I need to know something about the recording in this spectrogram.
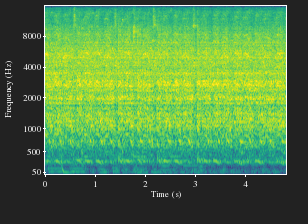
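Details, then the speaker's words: Honda S2000 rebuild with new battery, cranked next day: starter churns engine unevenly but it never fires; pulled spark plugs were wet with fuel, flooded cylinders, hairline crack suspected. "right so this thing just wouldn't fire up so we went ahead and pulled the sparklers to see what was going on and check that out these suckers are wet with fuel"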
